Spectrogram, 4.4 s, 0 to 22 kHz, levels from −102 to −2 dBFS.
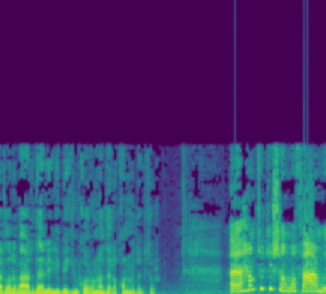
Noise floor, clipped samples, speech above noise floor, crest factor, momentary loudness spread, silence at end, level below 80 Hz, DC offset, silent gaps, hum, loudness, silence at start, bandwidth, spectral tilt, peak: -36 dBFS; under 0.1%; 23 dB; 14 dB; 19 LU; 0 s; -36 dBFS; under 0.1%; none; none; -14 LUFS; 0 s; 11.5 kHz; -5 dB/octave; 0 dBFS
